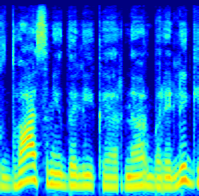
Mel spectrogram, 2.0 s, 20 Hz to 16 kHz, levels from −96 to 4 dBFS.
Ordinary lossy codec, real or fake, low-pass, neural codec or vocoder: AAC, 96 kbps; real; 14.4 kHz; none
